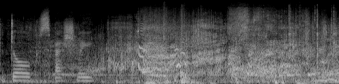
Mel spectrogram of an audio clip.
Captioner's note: both snarling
